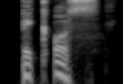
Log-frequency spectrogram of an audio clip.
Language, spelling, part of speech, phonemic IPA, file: Navajo, bikʼos, noun, /pɪ̀kʼòs/, Nv-bikʼos.ogg
- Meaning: his/her/its/their neck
